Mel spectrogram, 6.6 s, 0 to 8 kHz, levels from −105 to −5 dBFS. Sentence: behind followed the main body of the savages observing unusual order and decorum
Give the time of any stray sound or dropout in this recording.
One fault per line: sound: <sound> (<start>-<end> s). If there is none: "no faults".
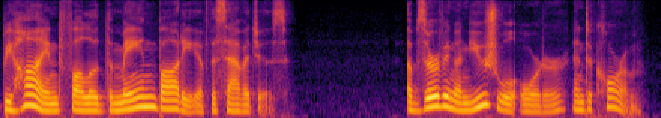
no faults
